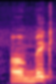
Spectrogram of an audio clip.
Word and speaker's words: Mick: It's pronounced Mick, M-I-C-K.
